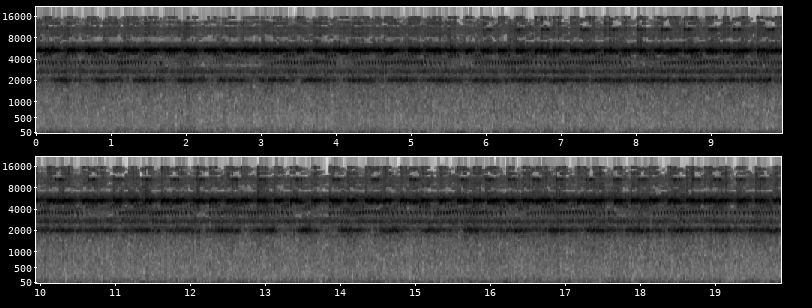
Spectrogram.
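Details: Crickets chirping nonstop in a dense, shrill, high-pitched chorus, with bright ringing tones layered over a fast pulsing trill that never pauses; no other sounds.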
